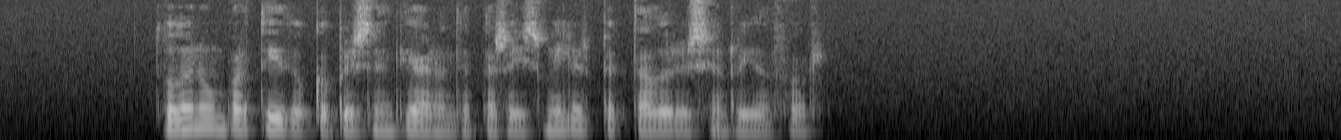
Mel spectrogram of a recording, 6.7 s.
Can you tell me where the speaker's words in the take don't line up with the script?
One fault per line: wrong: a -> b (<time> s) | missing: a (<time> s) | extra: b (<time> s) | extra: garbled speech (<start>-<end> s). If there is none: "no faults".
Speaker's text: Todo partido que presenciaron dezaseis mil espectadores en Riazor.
extra: nun (1.0 s)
